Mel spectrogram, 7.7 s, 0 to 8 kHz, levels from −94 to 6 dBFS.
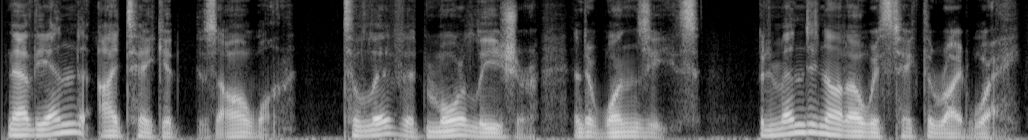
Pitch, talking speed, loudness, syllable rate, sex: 100 Hz, 210 wpm, -17 LUFS, 5.0 syllables/s, male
